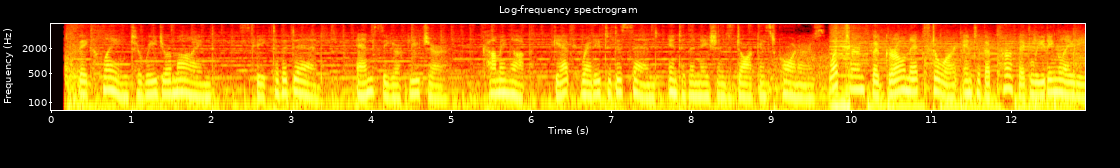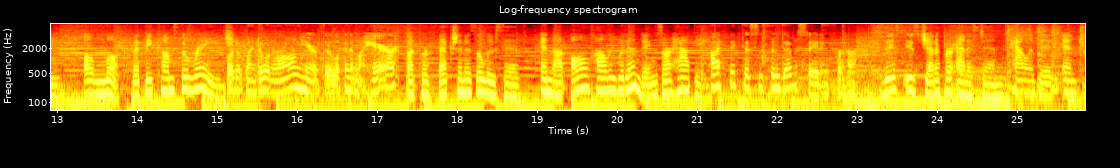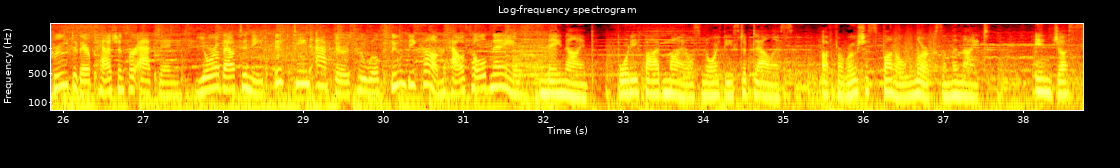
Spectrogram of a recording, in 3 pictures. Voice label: narration female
